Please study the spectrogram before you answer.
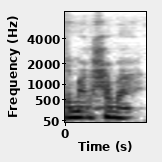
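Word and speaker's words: مرحبا: other word after it the last vowel is not pronounced so here people sayaba okay so that's not what says if there's no words after this then you can say Marhaba okay so when someone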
